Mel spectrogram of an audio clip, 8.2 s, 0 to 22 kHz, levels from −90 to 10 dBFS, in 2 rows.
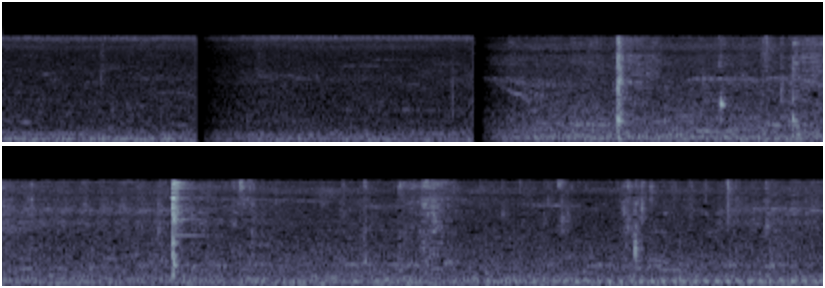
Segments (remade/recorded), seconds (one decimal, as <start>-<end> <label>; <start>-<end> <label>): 0.0-8.2 recorded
